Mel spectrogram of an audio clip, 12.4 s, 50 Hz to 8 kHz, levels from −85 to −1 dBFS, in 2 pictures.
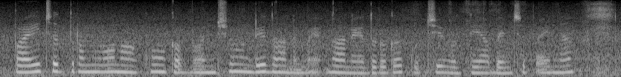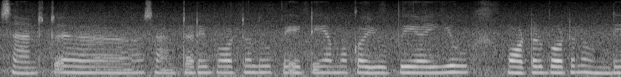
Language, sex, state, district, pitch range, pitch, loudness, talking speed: Telugu, female, Andhra Pradesh, Visakhapatnam, 220-245 Hz, 235 Hz, -26 LUFS, 75 wpm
